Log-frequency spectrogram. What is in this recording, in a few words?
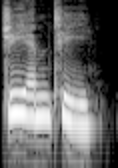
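"gmt", British English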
